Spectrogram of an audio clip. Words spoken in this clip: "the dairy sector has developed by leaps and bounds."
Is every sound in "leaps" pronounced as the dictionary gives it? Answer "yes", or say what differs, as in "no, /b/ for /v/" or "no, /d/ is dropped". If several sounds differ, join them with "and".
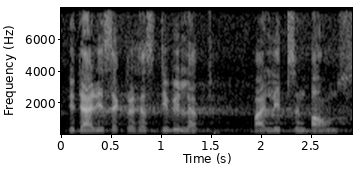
yes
